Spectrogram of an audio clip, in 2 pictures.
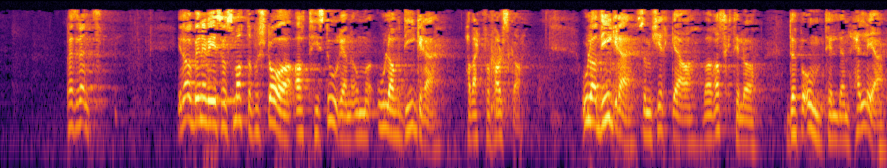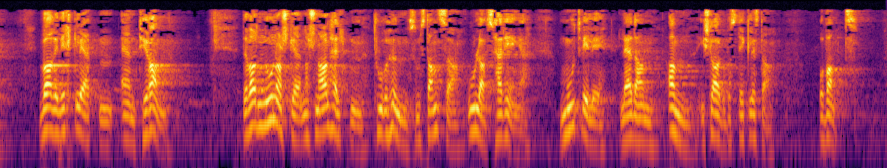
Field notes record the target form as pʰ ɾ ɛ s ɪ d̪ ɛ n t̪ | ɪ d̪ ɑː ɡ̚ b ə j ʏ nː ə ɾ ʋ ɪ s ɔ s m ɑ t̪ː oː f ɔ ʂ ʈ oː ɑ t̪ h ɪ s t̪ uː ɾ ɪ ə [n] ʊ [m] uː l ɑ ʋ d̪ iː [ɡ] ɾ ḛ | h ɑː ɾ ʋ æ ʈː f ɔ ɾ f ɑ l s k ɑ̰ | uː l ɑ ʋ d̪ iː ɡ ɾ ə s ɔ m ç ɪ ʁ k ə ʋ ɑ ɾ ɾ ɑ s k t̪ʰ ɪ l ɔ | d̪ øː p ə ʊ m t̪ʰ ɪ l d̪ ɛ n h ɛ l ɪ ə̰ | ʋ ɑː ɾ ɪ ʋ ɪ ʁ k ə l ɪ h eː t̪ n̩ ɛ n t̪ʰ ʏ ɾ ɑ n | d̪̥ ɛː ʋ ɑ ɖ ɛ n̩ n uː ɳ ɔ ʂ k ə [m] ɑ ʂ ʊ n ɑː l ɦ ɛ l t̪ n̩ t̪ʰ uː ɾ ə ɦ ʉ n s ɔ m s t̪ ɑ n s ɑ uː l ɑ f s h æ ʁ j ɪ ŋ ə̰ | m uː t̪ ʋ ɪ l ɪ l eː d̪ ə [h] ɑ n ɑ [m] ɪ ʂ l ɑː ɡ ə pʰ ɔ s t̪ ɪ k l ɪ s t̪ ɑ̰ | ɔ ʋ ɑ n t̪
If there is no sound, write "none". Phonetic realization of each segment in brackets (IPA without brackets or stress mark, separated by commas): n, m, ɡ, n, h, n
